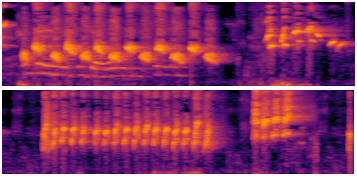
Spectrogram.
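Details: White-crowned shama song for teaching other birds: a rolling series of repeated looping notes, a short chattering burst, a long rapid buzzy trill, and a final harsh phrase.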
